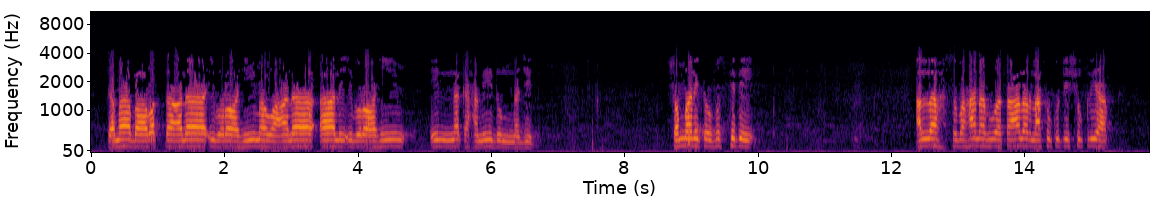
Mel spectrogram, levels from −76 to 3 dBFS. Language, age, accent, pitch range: Bengali, 50-69, native, 150-170 Hz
